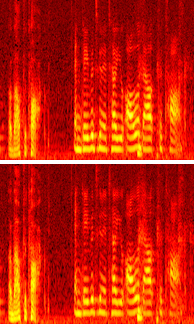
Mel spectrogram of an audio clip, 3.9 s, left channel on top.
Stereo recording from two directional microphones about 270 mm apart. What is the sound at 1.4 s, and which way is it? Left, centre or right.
A woman's voice, left.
